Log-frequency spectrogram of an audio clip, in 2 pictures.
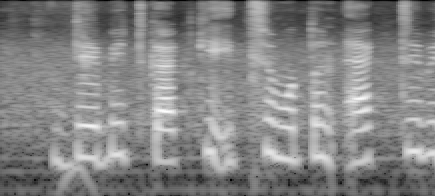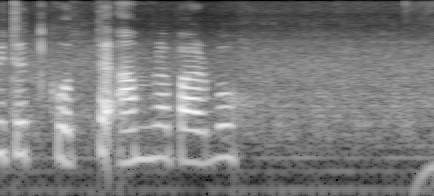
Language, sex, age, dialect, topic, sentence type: Bengali, female, 25-30, Northern/Varendri, banking, statement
